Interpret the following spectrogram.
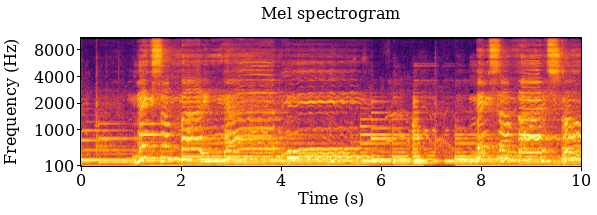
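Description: Live band music with a man singing: a slow passage of held chords over a steady bass, the voice line wavering and gliding.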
